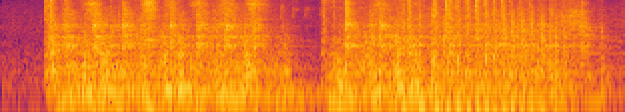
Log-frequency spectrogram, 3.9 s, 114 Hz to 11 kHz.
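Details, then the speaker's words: Michigan 55A loader's Detroit Diesel 3-53, abandoned 14 years and seized by water in the cylinders, just rebuilt, no fuel yet: slow starter cranking with uneven chuffs as if firing; they suspect oil or junk in cylinders. "sounds like it's trying to fire almost oh there's stuff in it yeah I'm gonna be trying to fight oh there might just be junk in it"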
